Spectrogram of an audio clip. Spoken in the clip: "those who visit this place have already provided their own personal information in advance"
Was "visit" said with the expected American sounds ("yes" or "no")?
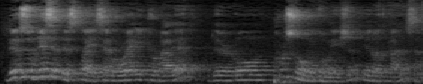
no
